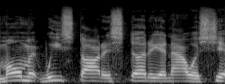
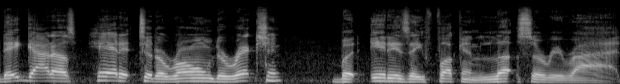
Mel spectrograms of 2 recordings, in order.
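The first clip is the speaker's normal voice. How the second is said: slow, deliberate, drawn-out delivery, word by word; 3 semitones lower than usual. Telling listeners the catch, the speaker repeats the point slowly. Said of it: "I'm finna say this slow".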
